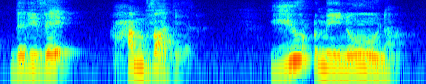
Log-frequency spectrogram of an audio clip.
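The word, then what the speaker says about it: يؤمنون: And it is also used yu'minuna. When you read yu'minuna, on the waw there is a hamza there. Yu'minuna.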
